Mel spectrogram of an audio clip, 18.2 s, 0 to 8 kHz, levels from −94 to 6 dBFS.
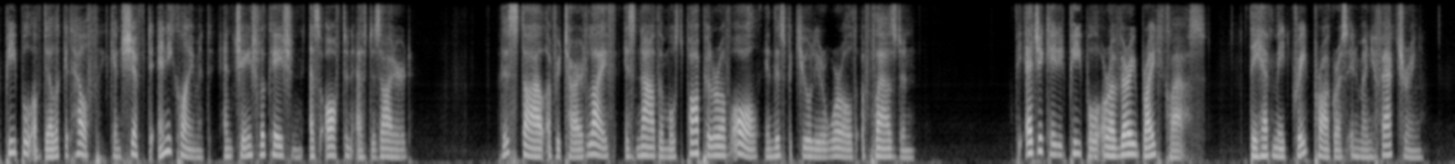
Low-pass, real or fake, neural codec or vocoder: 7.2 kHz; fake; codec, 24 kHz, 0.9 kbps, DualCodec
